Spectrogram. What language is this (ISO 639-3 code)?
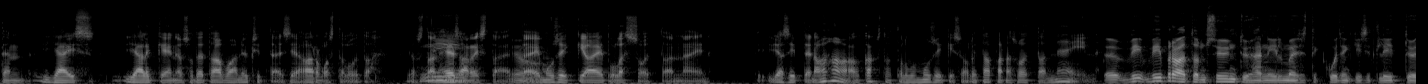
fin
